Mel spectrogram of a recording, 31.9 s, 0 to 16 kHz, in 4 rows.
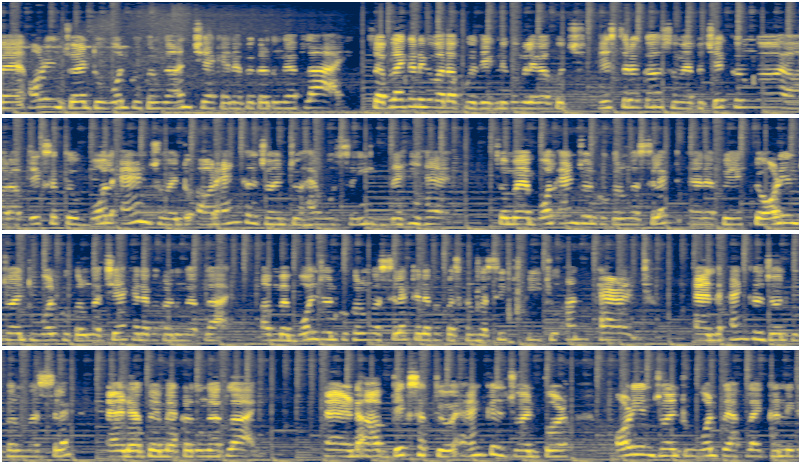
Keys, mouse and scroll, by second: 0.9 middle click, 5.8 alt+middle click, 5.9 scroll up 1, 6.8 alt+click, 12.7 click, 16.3 click, 18.2 alt+middle click, 18.3-18.7 alt+scroll down 2, 18.8 click, 20.6 shift+p, 22.8 p, 22.8 click, 25.7 click.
